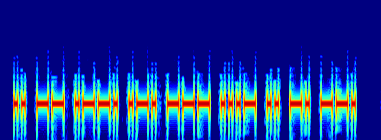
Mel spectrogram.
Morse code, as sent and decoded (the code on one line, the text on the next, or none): .. -- .--. .-. --- ...- .. -. --.
IMPROVING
